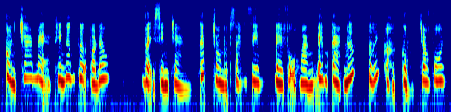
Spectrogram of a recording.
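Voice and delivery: high, feminine princess voice; narrator's acted high pleading voice. A narrator's reading. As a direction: make the request in a high-pitched princess voice.

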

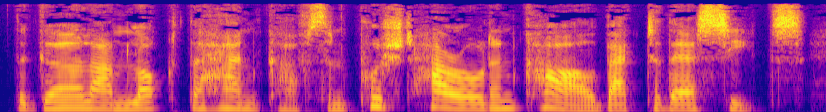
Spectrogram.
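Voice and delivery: ordinary delivery, nothing marked

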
